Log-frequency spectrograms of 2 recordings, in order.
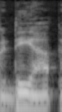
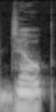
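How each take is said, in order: First: "Diop" said in two syllables, "DEE-op"; "Diop" with a distinct "ee" before "op"; two-syllable pronunciation. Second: "Diop" said as one syllable, like "Jope"; "Diop" rhyming with "hope"; one-syllable pronunciation. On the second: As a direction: say "Diop" run together as "Jope". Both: Shown as a demonstration. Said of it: "as some folks call him".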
